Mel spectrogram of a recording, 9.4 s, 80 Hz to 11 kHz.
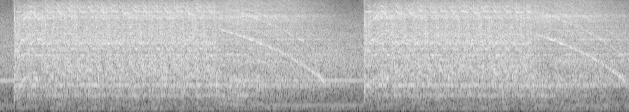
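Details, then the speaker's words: Jeep Grand Cherokee refreshed 4.0 with eBay turbo kit, first start attempt: steady fast cranking whirs twice without catching; fuel pump kicks in so crank sensor works, coil probably fine, owner thinks it's out of gas. Crank no start. "Fuel pump's kicking in, so that means crank sensor's working. I don't know that coil's good. I'm pretty sure it is. I think it's out of gas."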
